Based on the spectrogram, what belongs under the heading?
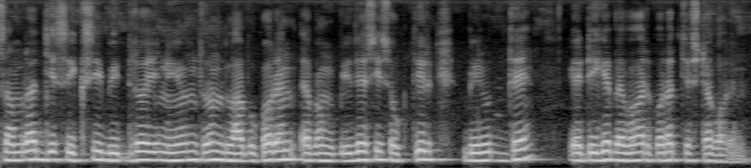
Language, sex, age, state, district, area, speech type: Bengali, male, 18-30, West Bengal, Uttar Dinajpur, urban, read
